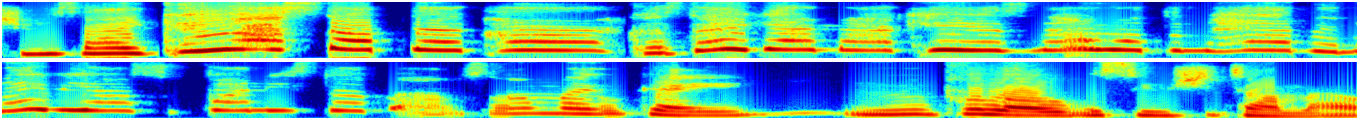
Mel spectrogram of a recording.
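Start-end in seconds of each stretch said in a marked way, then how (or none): 0.4-4.6 put-on, very high, top-of-lungs pleading scream. Retelling being flagged down by a woman in her car, quoting her: imitating top-of-lungs screaming. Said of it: "She was like screaming at the top of her lungs".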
